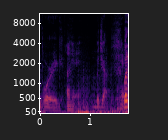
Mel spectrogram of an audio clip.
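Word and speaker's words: Pádraig: So yeah, I tell everyone with an American accent, it's opposite of a rich egg. It's a poor egg.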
